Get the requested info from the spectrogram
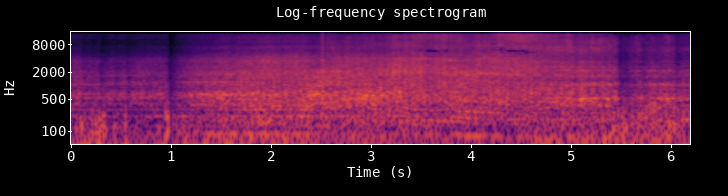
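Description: Passenger train passing close by at speed: a low rumble of wheels on rail with a broad rushing hiss that swells about a second in and eases off shortly before the end.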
